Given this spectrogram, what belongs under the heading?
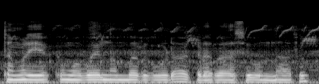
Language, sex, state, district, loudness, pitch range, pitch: Telugu, male, Andhra Pradesh, Sri Satya Sai, -13 LUFS, 100-110 Hz, 105 Hz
